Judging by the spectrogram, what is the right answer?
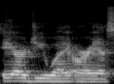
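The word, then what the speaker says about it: Argyris: what he said so chris arges argus or arjus argy ras is is how you pronounce his name i call it argis chris said after four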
